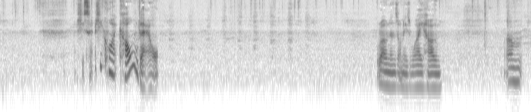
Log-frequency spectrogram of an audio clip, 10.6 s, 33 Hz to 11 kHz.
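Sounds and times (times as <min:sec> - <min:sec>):
speech: 0:01.6 - 0:03.3, 0:07.6 - 0:08.9, 0:10.1 - 0:10.6
dog panting outdoors on a cold day: 0:03.0 - 0:06.9.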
